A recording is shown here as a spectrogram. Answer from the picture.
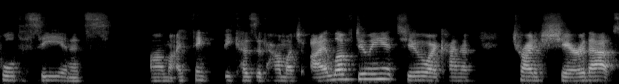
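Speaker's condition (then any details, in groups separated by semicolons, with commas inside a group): No condition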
